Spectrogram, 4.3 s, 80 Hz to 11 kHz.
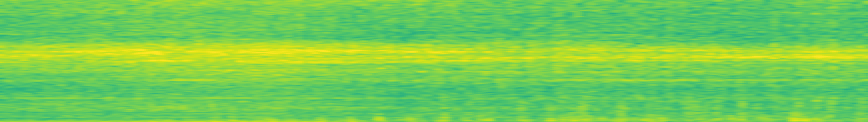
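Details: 2004 Dodge Durango petrol engine idling right after start-up, steady low hum, no lifter noise or knock, only a barely audible exhaust-leak tick; normal idle.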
